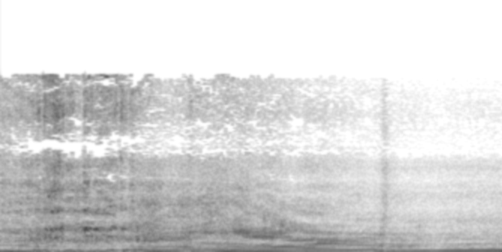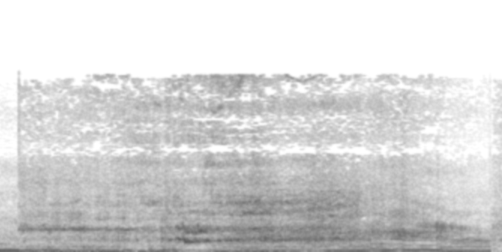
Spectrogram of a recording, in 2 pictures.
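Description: Two rally cars in turn through a tight hairpin. Each engine's revs drop as it brakes and turns in, then climb steadily as it accelerates out, ending in a quick gear change, with tyre noise from the tarmac. The sound breaks off abruptly about five seconds in, where the second car takes over.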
